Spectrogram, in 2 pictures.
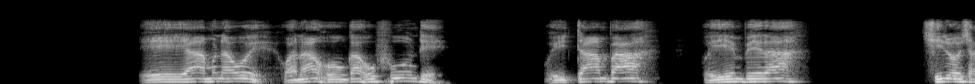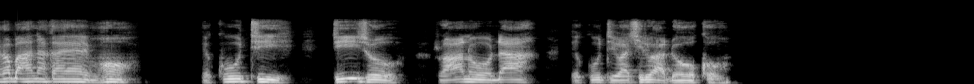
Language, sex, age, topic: Ndau, female, 25-35, education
